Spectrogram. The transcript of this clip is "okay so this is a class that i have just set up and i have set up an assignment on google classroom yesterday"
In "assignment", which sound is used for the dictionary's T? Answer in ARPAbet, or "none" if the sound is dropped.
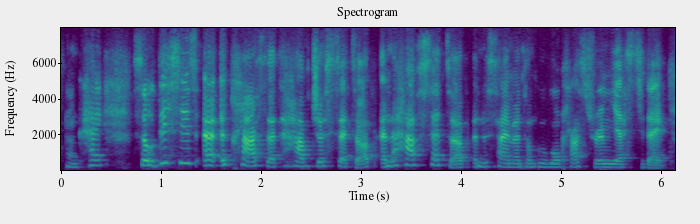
T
